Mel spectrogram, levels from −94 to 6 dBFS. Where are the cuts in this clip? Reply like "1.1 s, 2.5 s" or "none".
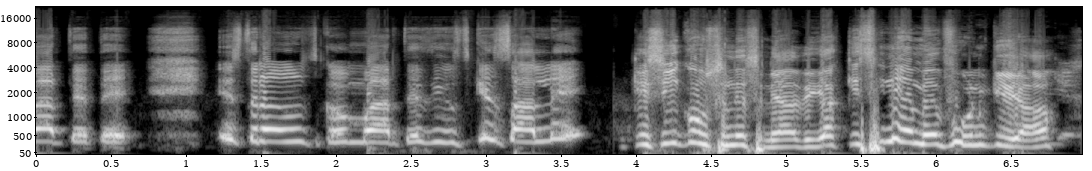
3.8 s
